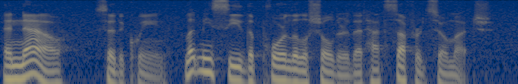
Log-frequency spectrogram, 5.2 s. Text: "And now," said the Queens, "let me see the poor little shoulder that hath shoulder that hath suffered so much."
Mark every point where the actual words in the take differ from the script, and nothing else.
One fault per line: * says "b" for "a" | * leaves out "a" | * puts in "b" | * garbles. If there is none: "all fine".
* says "Queen" for "Queens"
* leaves out "shoulder that hath"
